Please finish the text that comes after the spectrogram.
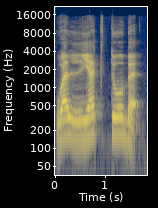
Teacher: if you stop at the first word, you will apply Qalqalah normally, since in that case, the ba is not fused with anything yet. But once you keep on reading, you will fuse it.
